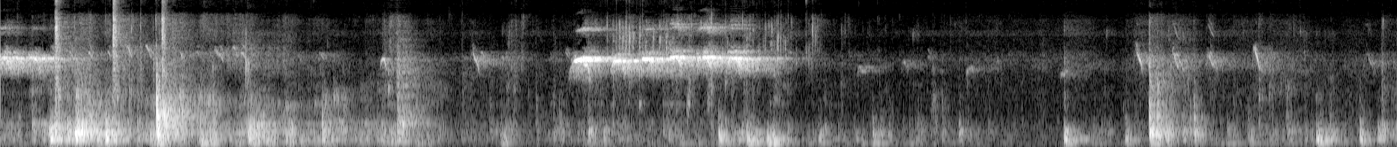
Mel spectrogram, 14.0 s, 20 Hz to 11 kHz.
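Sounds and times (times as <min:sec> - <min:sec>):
ducklings and chicks peeping: 0:00.0 - 0:13.9
bills dabbling in water: 0:00.4 - 0:02.8.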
